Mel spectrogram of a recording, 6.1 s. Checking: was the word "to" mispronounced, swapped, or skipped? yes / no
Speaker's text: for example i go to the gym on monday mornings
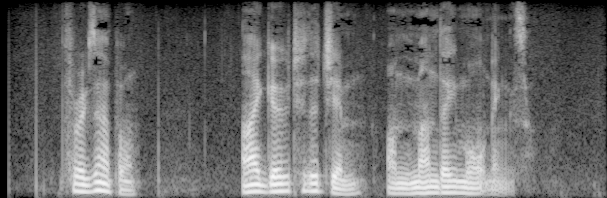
no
